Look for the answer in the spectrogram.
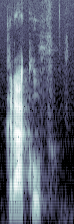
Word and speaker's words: Krakow: How do you say Krakow? – Krakow. – Krakow? – Yep. – With an F? – Yep.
